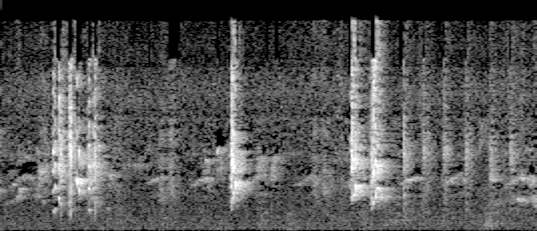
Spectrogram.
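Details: Brown-throated sunbird song for coaxing a silent bird to sing: sharp high chirps in small clusters spaced over a second apart, trailing off into faint notes.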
